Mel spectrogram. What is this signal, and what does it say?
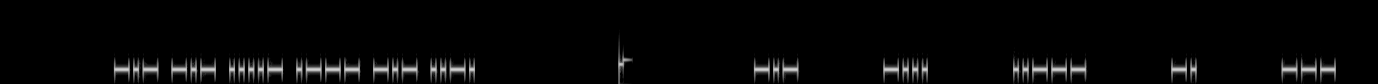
Morse code, heard as a keyed tone, about 25 wpm, spaced as for 13 wpm, 700 Hz. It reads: KK4JKF KB2NO
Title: USA Call Signs - 6 Characters - 6x Character Spacing - 25wpm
